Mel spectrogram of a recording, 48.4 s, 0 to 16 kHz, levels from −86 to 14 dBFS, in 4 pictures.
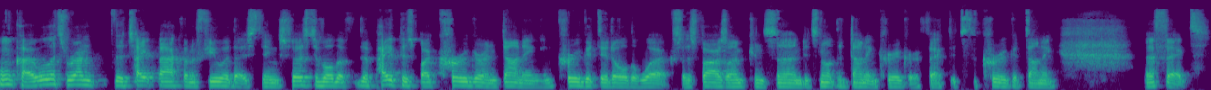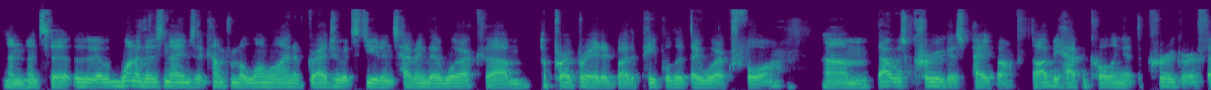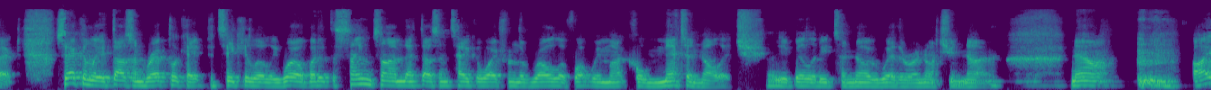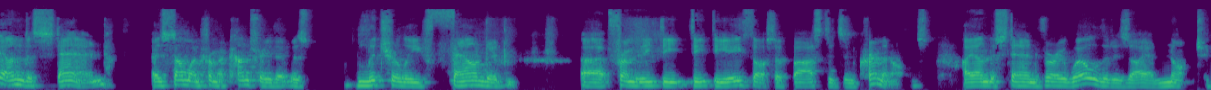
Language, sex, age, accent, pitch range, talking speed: English, male, 30-49, Australian, 110-130 Hz, 185 wpm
